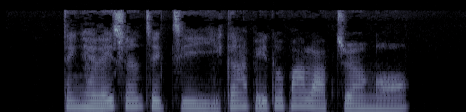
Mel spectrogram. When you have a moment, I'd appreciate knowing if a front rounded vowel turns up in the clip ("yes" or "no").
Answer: yes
